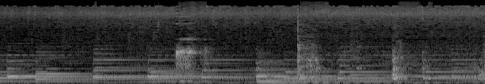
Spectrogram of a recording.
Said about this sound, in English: Fry it for 1 minute.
